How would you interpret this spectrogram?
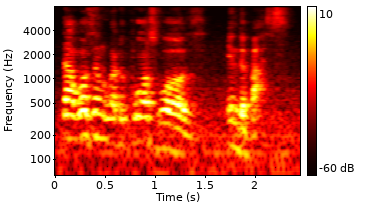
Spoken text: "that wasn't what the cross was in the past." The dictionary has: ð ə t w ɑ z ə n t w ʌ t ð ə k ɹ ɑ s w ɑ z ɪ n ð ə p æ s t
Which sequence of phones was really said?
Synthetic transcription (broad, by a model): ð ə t w ɑ z ə n t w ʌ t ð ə k ɑ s w ɑ z ɪ n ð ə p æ s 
